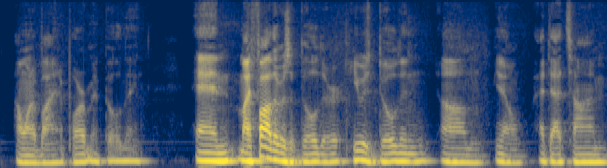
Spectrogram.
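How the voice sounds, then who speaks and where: A man speaks at a moderate pace with medium pitch and a somewhat breathy, flat monotone. The recording is very clean, with a silent background. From New Jersey suburbs. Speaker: real estate investor, landlord. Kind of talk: interview, casual chat.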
